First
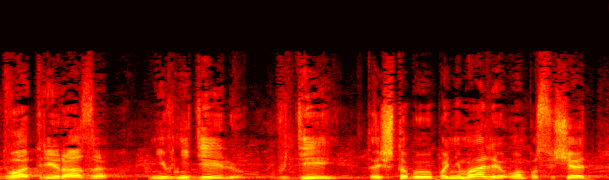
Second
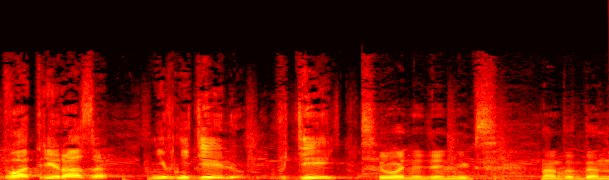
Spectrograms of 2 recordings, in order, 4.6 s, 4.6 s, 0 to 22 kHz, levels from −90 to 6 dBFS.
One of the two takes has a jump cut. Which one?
second; 1 cut; at 2.7 s

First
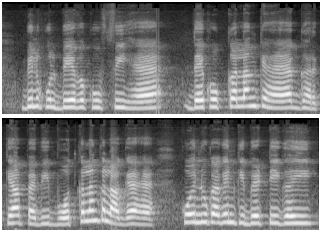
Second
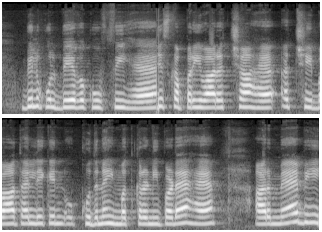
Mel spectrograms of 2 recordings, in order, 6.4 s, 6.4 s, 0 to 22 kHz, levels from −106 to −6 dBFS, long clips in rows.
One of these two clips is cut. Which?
second; 1 cut; at 1.6 s

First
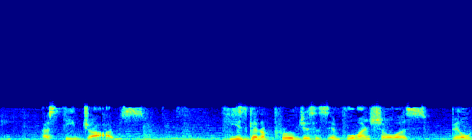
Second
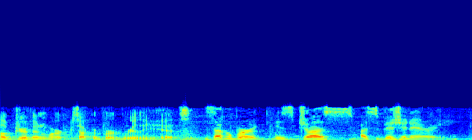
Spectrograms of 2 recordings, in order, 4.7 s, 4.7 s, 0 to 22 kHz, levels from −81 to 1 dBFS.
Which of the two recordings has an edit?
second; 2 cuts; at 1.9 s, 3.4 s

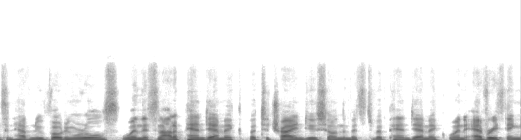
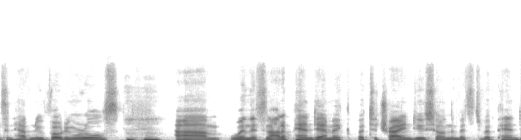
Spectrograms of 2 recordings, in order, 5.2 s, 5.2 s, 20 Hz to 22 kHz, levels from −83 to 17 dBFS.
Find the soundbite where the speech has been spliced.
first; 2 cuts; at 1.2 s, 4.4 s

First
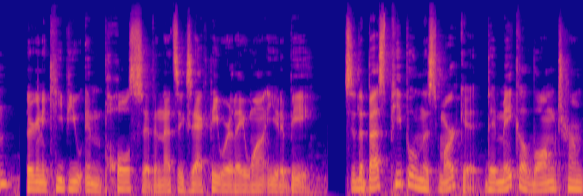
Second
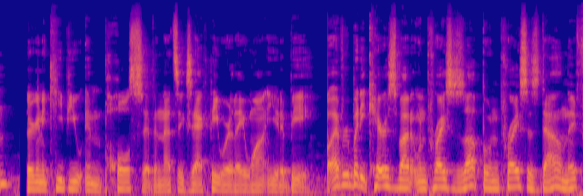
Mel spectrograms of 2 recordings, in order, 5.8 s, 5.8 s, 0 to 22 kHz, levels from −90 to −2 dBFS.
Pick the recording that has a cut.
second; 1 cut; at 3.3 s

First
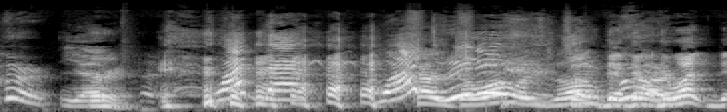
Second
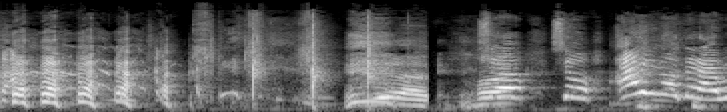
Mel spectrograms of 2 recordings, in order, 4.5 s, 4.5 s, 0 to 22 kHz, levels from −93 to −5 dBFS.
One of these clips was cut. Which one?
second; 1 cut; at 2.7 s

